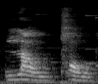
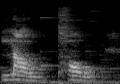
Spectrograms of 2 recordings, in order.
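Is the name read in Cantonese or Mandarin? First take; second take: Cantonese; Cantonese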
